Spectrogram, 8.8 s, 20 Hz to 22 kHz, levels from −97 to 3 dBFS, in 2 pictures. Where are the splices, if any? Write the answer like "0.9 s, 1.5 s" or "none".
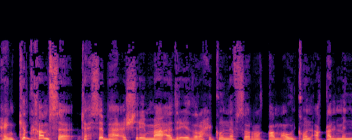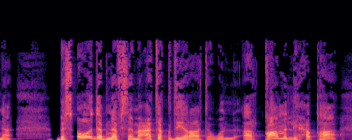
1.0 s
